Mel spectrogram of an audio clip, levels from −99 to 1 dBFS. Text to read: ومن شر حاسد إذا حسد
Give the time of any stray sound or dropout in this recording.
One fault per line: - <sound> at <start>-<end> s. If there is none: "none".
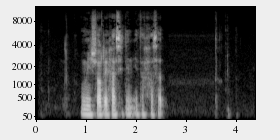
none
